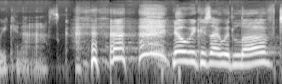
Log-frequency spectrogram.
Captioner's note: laughter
